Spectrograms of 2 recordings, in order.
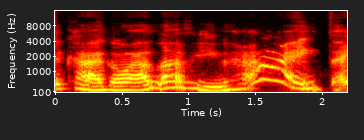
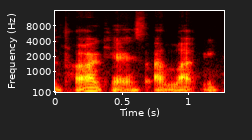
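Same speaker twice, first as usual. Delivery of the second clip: deep mock voice; 8 dB quieter than usual. Mock deep love line.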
